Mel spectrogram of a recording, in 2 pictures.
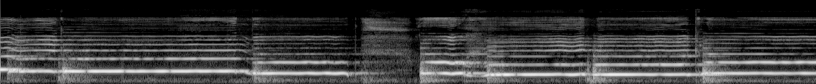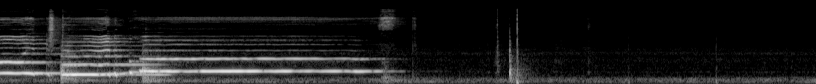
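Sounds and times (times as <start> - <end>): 
soprano singing: 0.0 - 12.3.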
